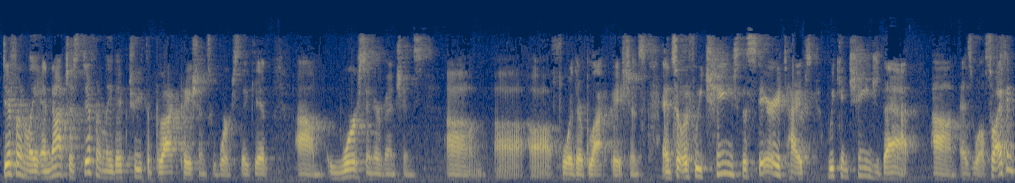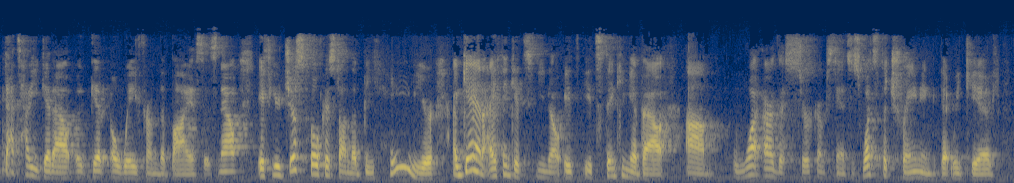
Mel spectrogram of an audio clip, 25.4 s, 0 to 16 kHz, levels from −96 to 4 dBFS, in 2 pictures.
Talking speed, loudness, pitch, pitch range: 185 wpm, -23 LUFS, 125 Hz, 110-165 Hz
